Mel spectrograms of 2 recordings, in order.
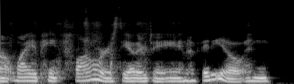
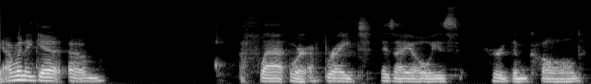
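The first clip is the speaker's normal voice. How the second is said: ordinary talk, nothing marked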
